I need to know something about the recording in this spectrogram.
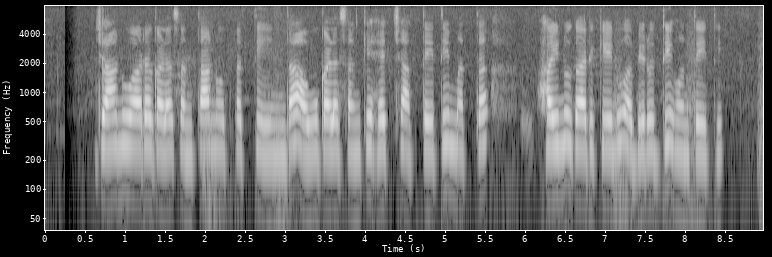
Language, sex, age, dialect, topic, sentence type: Kannada, female, 25-30, Dharwad Kannada, agriculture, statement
